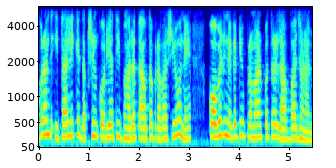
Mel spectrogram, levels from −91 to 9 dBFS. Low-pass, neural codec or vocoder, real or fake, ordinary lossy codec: 5.4 kHz; none; real; Opus, 16 kbps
